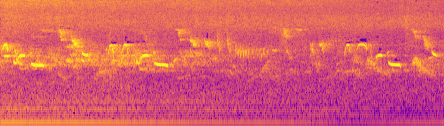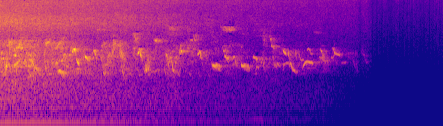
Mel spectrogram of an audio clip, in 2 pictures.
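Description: Birds chirping over a steady low hum. Both fade out evenly to silence about eight seconds in.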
